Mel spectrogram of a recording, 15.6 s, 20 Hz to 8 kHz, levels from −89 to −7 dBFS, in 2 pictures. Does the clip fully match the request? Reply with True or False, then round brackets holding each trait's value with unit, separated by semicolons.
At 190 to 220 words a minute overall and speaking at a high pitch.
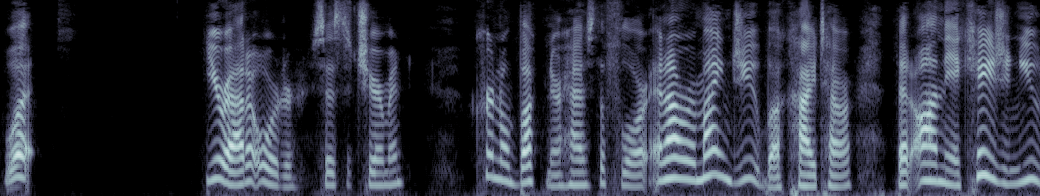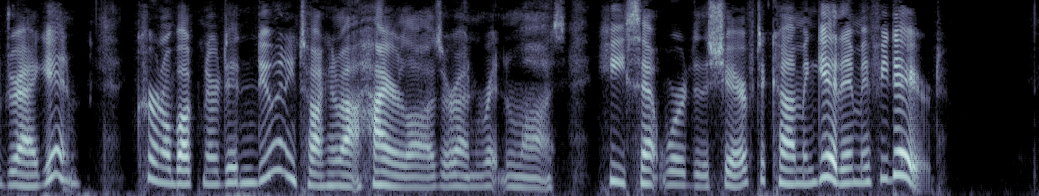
True (205 wpm; 210 Hz)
